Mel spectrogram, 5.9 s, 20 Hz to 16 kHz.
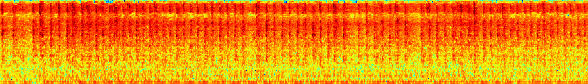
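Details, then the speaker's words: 1957 Chevy Bel Air, 350 Chevy crate V8 with new Edelbrock intake and Rochester Quadrajet, first start in years after fuel system repair: deep idle rumble with a slightly uneven beat; runs rough, possibly from timing retarded too far. "doesn't sound like it's running real smooth it's probably the carburetor change all spark stuff"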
